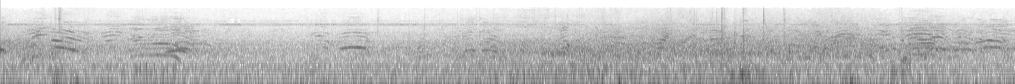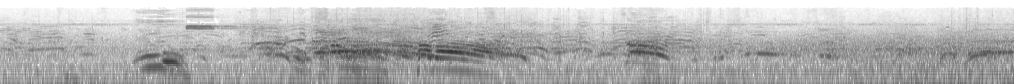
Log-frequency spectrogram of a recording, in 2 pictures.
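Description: Young women shout to each other from across an outdoor field.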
